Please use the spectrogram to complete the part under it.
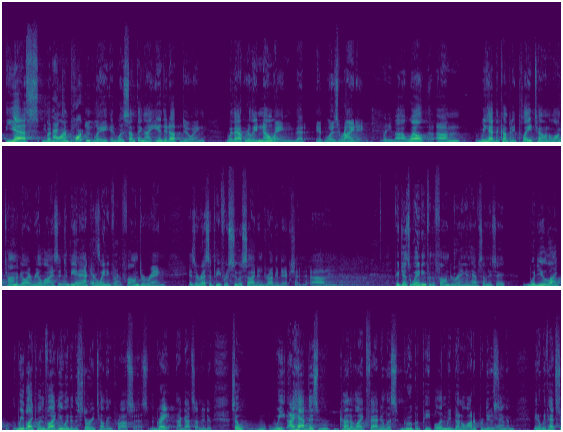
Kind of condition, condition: setting, live audience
